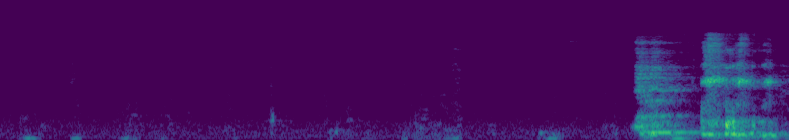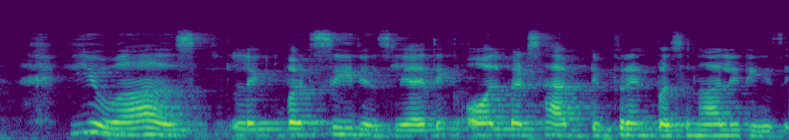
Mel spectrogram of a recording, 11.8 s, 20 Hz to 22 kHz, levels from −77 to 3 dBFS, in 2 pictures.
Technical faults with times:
none

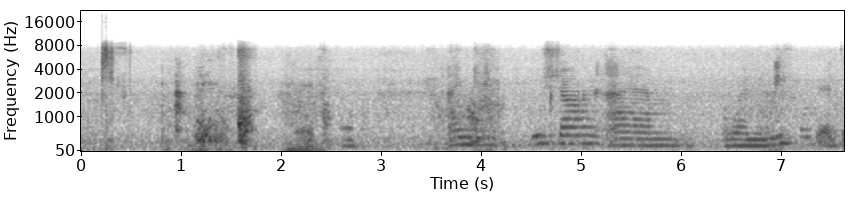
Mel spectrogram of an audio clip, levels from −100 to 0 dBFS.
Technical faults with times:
0.00-0.19 speech suppressed in double talk
1.12-1.57 speech suppressed in double talk
2.33-2.84 speech suppressed in double talk
3.00-3.44 echo leak
4.17-4.60 speech suppressed in double talk

